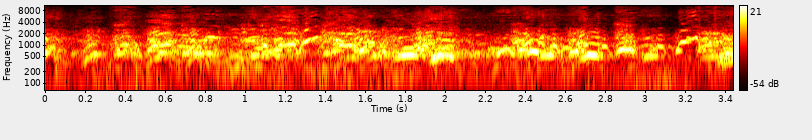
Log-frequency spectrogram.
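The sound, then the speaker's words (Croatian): Abandoned dogs bark in a shelter on the left bank of the Danube. Several dogs yip, bark and whimper over one another in a loud, continuous chorus. “Viola Landara, Mirko, Bine, Vili, Foxy, Zira, Brownie i Tiberije neki su od pasa koje su napustili vlasnici, nakon čega su kao takozvane lutalice završili u prihvatilištu Riska na levoj obali Dunava”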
